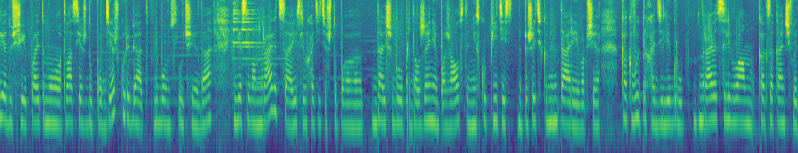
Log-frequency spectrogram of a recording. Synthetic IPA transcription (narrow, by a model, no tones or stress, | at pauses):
sʲlʲe̞d̪ʊɕːɪjəpɐɛt̪əmʊɐt̪vasjaʐd̪upɐdʲːe̞rʂkʊɾʲɪbʲat̪v̥lʲʊbo̞mslˠut͡ɕɪɪd̪ajesʲlʲɪvamnɾavʲɪt̪səjesʲlʲɪvɨxɐtʲitʲɪʂt̪o̞bɨd̪alʲʂɨbɨlˠəpɾəd̪ɐlˠʐɛnʲɪjəpɐʐɑlˠəst̪ənʲɪskʊpʲitʲɪsʲnəpʲɪʂɨtʲɪ̥kəmʲɪnt̪aɾʲɪɪvɐpɕːe̞kakvɨpɾəxɐdʲilʲɪɡɾupnɾavʲɪt̪səlʲɪvamkakzɐkanʲt͡ɕɪvəjɪt̪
